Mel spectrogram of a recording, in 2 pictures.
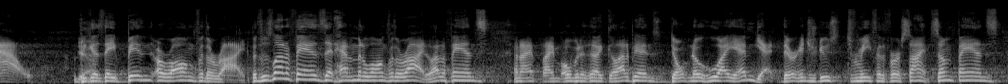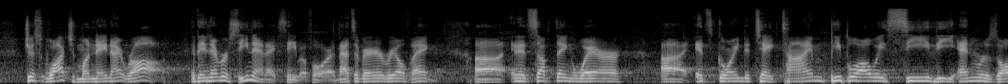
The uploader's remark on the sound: LIVE from the LA Convention Center, as they prepare for WrestleMania weekend!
